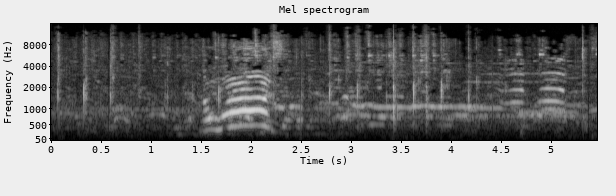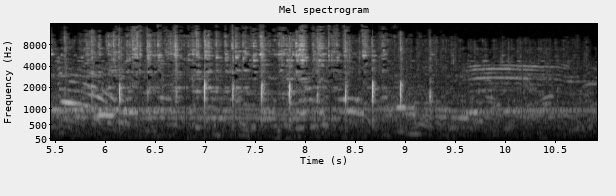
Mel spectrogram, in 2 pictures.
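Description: Football stadium crowd and sideline voices calling out, with one loud shout about two seconds in and a run of quick, sharp taps in the second half.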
